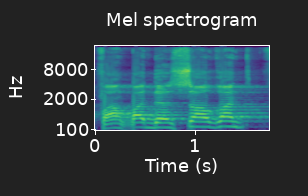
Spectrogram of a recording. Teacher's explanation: faqad ini adalah sukun dal yang kita sebut dengan qalqalah sughra karena dia ada di tengah ayat ya. Kecuali kalau dia berhenti, kalau berhenti dia menjadi qalqalah kubra.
